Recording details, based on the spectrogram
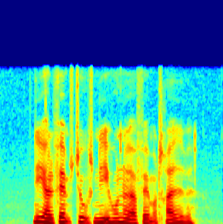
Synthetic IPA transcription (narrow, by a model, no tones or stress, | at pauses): niːɒ̽hælfem̰st͡sʰṵːsn̩nḭːɦunʁɐð̞ˠɒ̽femɒ̽t͡sʰʁɑð̞ˠʋə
